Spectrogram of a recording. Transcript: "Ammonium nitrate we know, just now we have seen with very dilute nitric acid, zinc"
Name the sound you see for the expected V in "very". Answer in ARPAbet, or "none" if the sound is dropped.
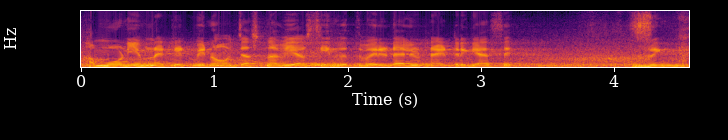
V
